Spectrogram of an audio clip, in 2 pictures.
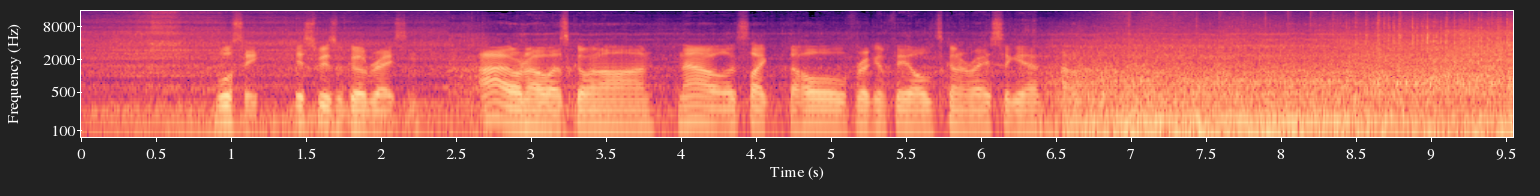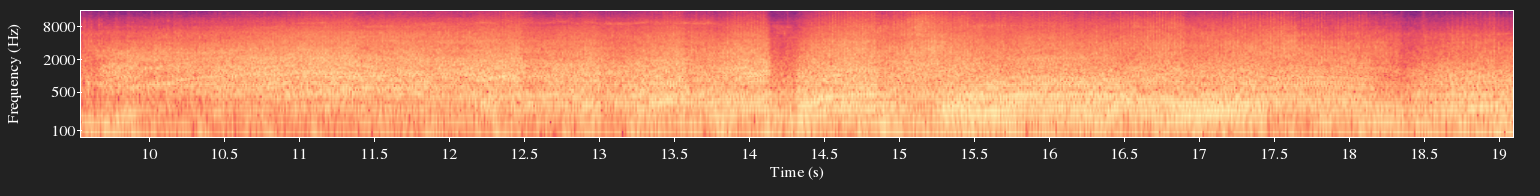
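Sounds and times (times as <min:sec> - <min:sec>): buggy engines revving hard: 0:06.4 - 0:19.0.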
